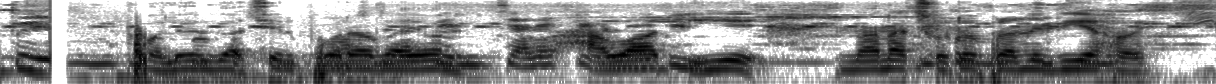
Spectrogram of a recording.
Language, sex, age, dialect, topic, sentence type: Bengali, male, 18-24, Standard Colloquial, agriculture, statement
